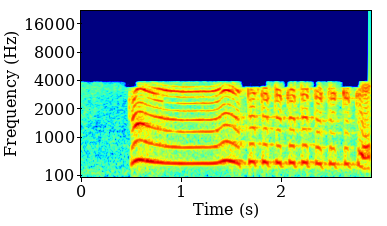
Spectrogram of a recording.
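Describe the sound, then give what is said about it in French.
A loud, reedy shofar blast: one long sustained note, then a quick run of short staccato bursts, ending on a rising tone. No voices are heard. “Voilà le chauffard.”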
